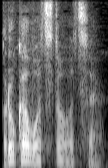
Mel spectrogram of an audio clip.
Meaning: to be guided by, to follow (e.g. some rules)
- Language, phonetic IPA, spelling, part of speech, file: Russian, [rʊkɐˈvot͡stvəvət͡sə], руководствоваться, verb, Ru-руководствоваться.ogg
